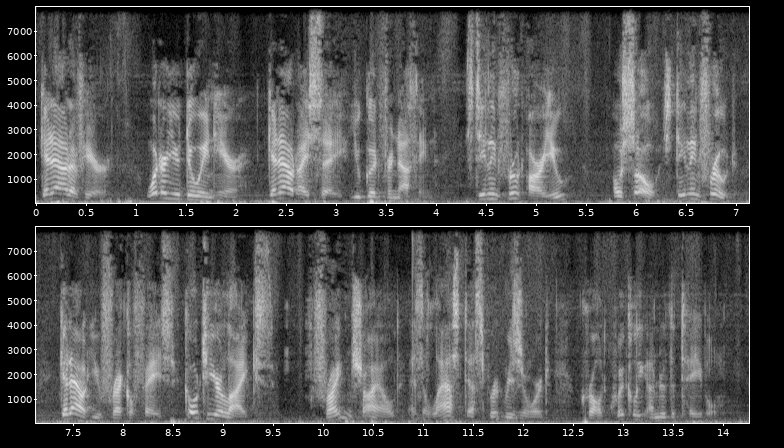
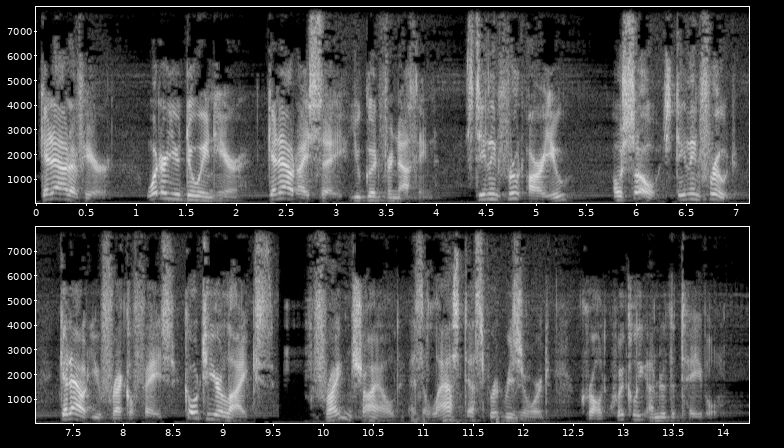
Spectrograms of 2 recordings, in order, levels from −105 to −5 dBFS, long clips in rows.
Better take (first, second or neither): second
